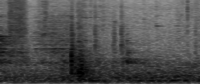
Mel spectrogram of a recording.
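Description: Faint metal knock of a pry bar being set between a water pump pulley and the fan clutch nut, once about three-quarters of a second in; otherwise low, quiet handling noise.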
